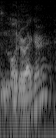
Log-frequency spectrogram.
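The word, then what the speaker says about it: Moderegger: And the last name is Mordreger. That's M-O-D-E-R-E-G-G-E-R, and that's like the Schwarzenegger, the same origin of the word.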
